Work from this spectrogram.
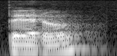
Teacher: words with one R have a very fast tap at the top of your mouth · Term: single R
